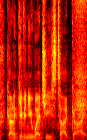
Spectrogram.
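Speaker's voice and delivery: ordinary delivery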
